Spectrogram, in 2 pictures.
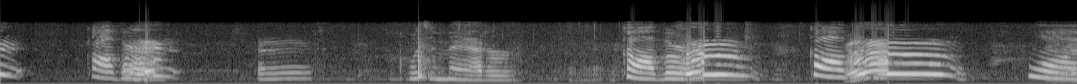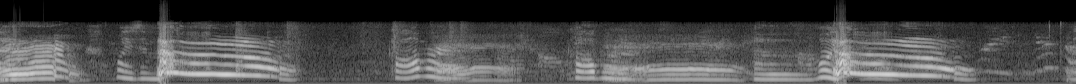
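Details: Pet dog howling while holding a bone indoors, giving a series of drawn-out, wavering howls that slide down in pitch, about one every two seconds, with a steady low hum in the background.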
